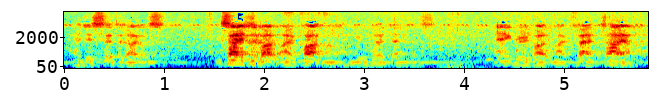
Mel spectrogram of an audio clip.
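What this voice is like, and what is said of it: British English accent. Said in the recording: “I speak English with a British accent”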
